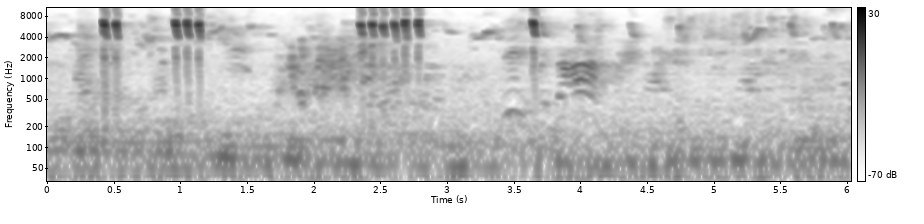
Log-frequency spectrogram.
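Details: Small birds trade single chirps and short bursts of three to five high notes, mixed with softer, varied twittering and a few lower warbled notes.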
